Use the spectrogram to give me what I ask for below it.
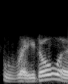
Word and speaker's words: Radle: You could ask for Eric Radle, and his name is spelled like Ladle, R-A-D-L-E.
